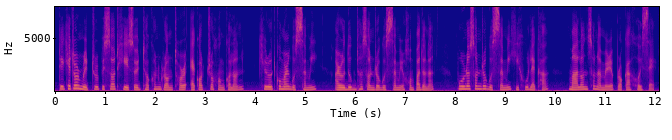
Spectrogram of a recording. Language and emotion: Assamese, neutral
